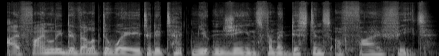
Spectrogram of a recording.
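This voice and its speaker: An actor playing a formal, articulate male geneticist recording an audio log for a game, measured and husky. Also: lowish voice, lively intonation, darkish tone, no room sound, studio quality. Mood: resigned, wary. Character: earnest male geneticist turning cold and militant.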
